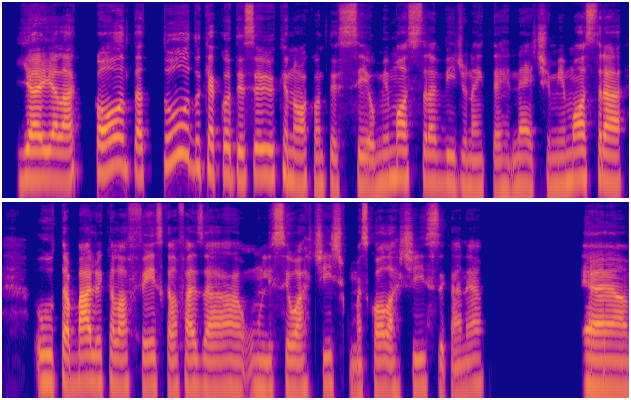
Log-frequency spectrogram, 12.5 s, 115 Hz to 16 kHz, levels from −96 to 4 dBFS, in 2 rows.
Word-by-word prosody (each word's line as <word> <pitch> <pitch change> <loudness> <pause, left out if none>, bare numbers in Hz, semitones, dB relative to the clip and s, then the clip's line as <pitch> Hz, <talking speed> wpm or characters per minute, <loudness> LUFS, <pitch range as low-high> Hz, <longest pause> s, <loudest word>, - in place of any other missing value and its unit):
E 190 +2 +2
aí, 185 0 +7
ela 180 +1 +4 0.2
conta 230 -2 +4 0.2
tudo 310 +1 -2
o - - -4
que 250 - -9
aconteceu 205 -2 0
e 200 - +1
o 195 - -5
que 205 - -5
não 170 -3 -1
aconteceu. 160 -1 -5
Me 170 +2 -7
mostra 190 -2 0
vídeo 165 -2 -8
na 150 - -7
internet, 150 +2 -7
me 160 0 -7
mostra 180 -2 +3 0.4
o 170 0 -2
trabalho 165 +1 +6
que 165 - -27
ela 155 -1 +2
fez, 160 0 -3
que - - -5
ela 145 - 0
faz, 150 0 0
ah, 145 0 0
um 150 +2 -10
liceu 145 0 0
artístico, 155 +2 -4
uma 130 0 -7
escola 145 +1 +1
artística, 135 -2 -6
né. 150 +3 -5 1.0
Eh, 150 -2 +5
165 Hz, 175 wpm, -25 LUFS, 150-185 Hz, 1.0 s, aí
